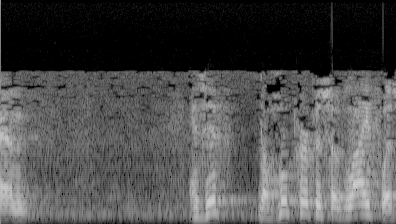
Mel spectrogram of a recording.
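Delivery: normal talking voice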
